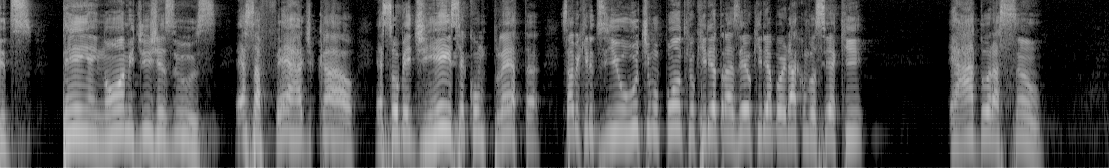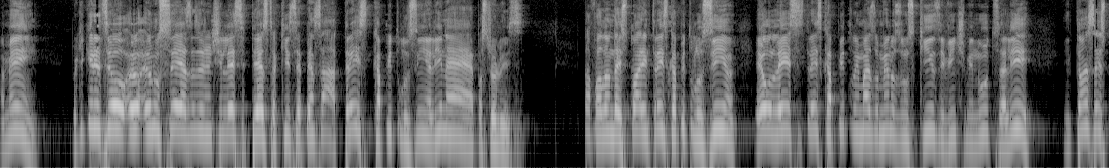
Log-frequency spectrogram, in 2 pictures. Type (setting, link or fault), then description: setting, large echoing room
